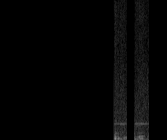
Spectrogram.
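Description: Near silence: the meeting's audio line is dead quiet, with two very faint, brief sounds about one and a half seconds in.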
